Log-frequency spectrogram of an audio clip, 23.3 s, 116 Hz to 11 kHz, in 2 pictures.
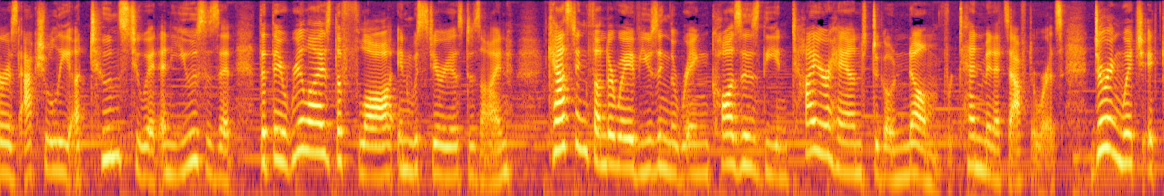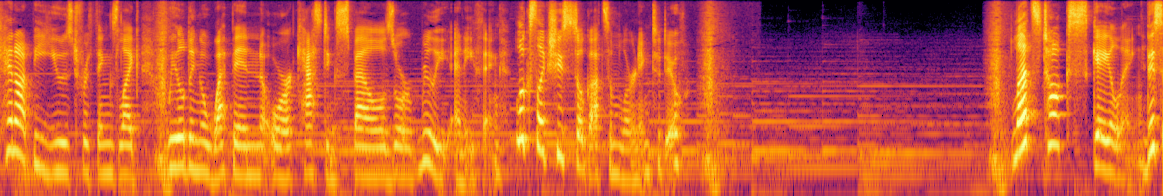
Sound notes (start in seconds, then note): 18.6 air whooshing; 19.6 gentle inspirational music continues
